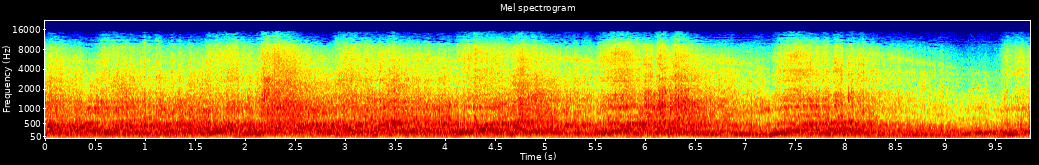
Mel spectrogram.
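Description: Car engines revving and accelerating away, the pitch rising and falling several times.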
